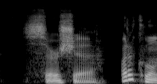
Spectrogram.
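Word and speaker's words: Saoirse: Remember she was on SNL and it's uh Cersa like inertia.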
